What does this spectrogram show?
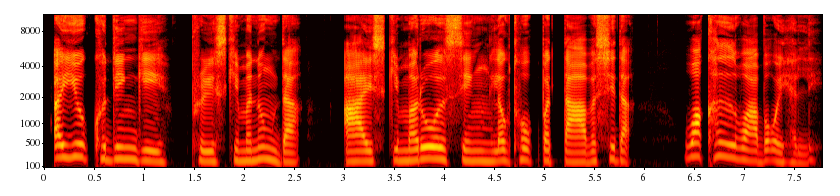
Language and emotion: Manipuri, sad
